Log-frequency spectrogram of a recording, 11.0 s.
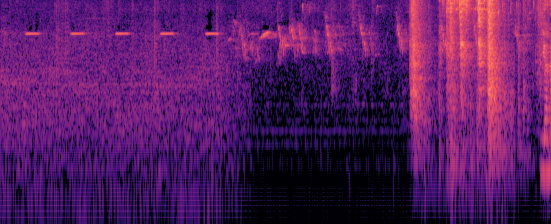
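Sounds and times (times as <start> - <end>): bird chirping: 3.2 - 8.2.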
